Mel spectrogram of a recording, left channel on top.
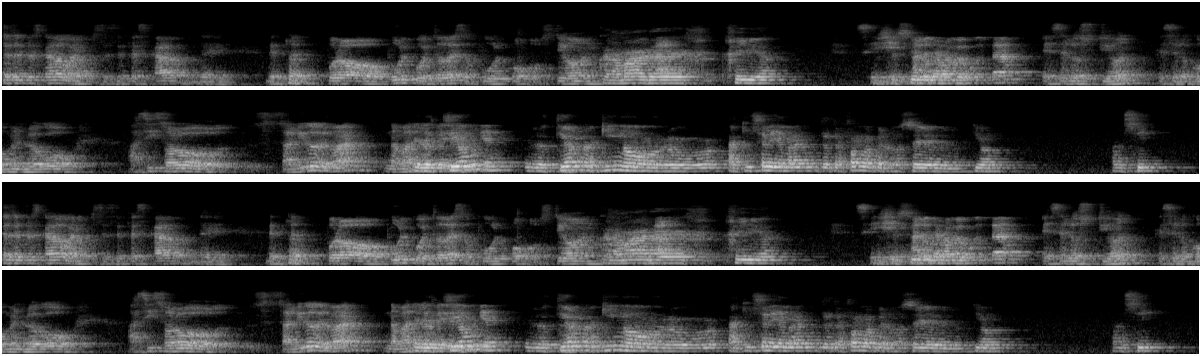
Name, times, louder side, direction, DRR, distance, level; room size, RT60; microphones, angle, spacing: voice 1, 0.0-2.2 2.6-3.0 3.2-6.2 6.5-7.1 8.3-10.1 10.4-11.3 11.5-12.9 13.2-16.9 17.5-17.7, equal, 55° right, -4 dB, 1.0 m, -26 dB
voice 2, 6.0-6.9 7.2-7.8 8.7-9.7 15.2-15.3 16.1-16.8 17.2-22.0 23.1-23.4, left 3 dB, 30° left, -2 dB, 0.4 m, -21 dB
4.3 x 2.9 x 2.4 m, 0.81 s
head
